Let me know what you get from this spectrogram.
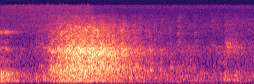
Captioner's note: audience laughing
